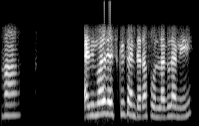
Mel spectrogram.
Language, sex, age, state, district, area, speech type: Goan Konkani, female, 18-30, Goa, Canacona, rural, conversation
